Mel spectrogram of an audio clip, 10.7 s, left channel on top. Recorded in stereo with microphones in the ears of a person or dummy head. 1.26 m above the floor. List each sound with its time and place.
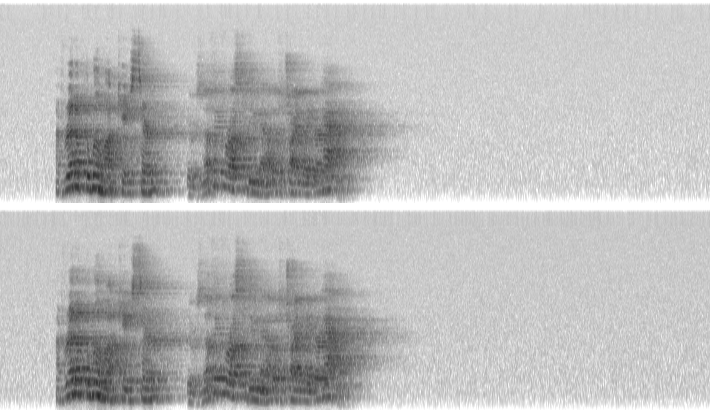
0.8 s a woman speaking: 75° left (ahead or behind), 2 m; by 2.4 s 80° left, 1.2 m
2.8 s a man speaking: 50° left (ahead or behind), 3 m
